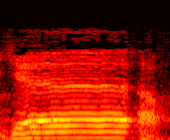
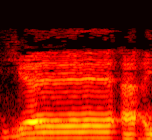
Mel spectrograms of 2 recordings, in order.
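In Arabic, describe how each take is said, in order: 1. الصائت الطويل يميل قليلا من الفتح نحو الكسر. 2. الصائت الطويل يميل قليلا من الفتح نحو الكسر.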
